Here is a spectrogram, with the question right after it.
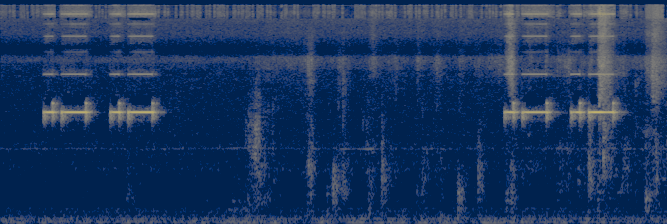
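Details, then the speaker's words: Repeated pairs of high electronic beeps in a quiet nursing lab: IV infusion pump distal occlusion alarm caused by kinked tubing, shown as an IV complication. "something's wrong with our IV first thing I might do usually is press silence because the beeping gets people really anxious"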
